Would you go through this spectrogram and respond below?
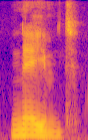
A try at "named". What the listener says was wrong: Okay, give me a D sound. You gave me a T. We want named. So with that M, you want to pull your tongue back just a little bit. Named.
